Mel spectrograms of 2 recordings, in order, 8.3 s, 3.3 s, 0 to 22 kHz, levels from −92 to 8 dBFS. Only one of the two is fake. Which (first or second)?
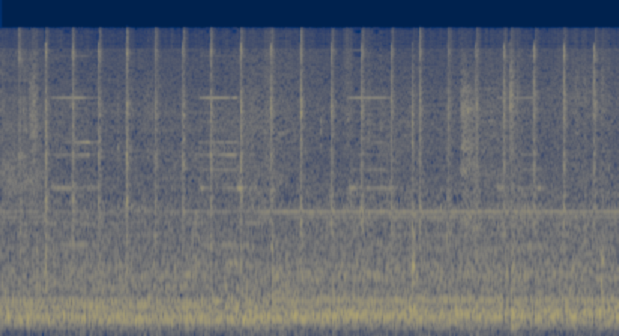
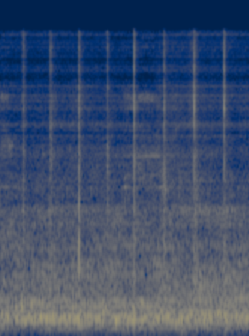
second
